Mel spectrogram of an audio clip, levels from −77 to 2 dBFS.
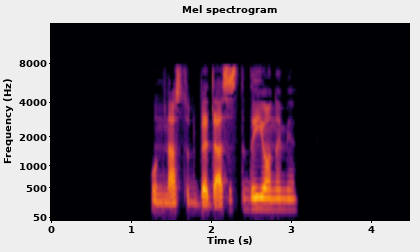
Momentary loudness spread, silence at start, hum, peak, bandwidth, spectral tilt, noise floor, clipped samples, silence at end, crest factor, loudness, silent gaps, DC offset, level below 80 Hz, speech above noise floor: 15 LU; 1.25 s; none; 0 dBFS; 8 kHz; -2 dB/octave; under -90 dBFS; under 0.1%; 1.45 s; 22 dB; -18 LUFS; none; under 0.1%; -74 dBFS; over 72 dB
